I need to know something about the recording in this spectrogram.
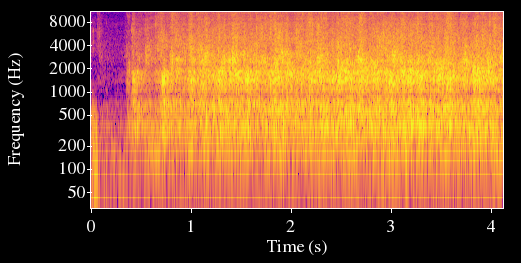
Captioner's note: applause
